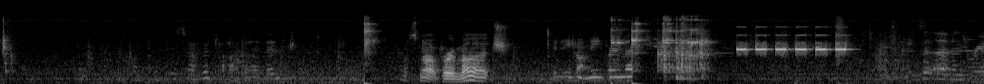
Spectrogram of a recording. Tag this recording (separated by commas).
Speech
